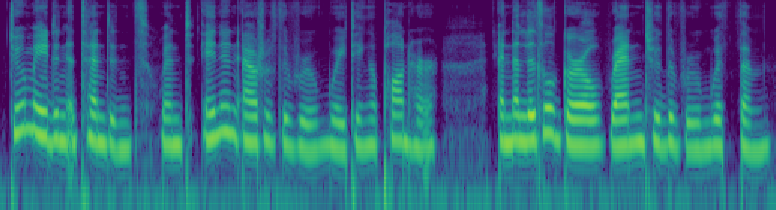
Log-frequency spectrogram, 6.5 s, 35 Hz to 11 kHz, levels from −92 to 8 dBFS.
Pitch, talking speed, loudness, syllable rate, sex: 220 Hz, 215 wpm, -18 LUFS, 5.3 syllables/s, female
